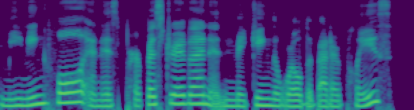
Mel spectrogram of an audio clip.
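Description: In a very clean recording with a silent background, a woman with a Canadian accent uses an ordinary speaking voice, fairly high in pitch, with a dry, close sound and no echo. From Canada, Vancouver. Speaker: podcast host, sustainable fashion consultant. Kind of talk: solo podcast monologue.

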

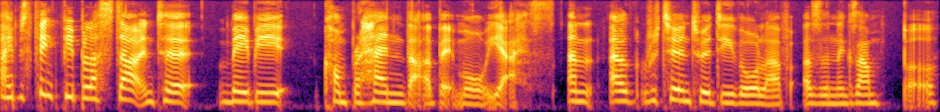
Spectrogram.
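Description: Lively intonation from a woman at medium pitch, moderate pace with hardly any pauses, dry and close with no echo, in a very clean recording with a silent background. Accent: Welsh. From rural Wales. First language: Welsh. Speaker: university lecturer. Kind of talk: interview conversation.

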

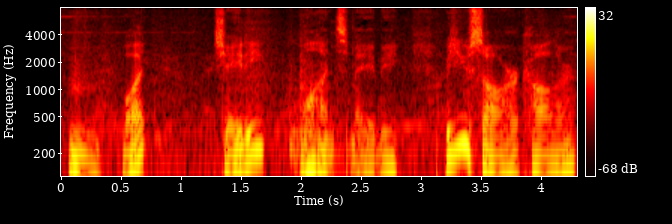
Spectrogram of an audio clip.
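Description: A put-on character voice moves slowly with very wide pitch swings and a slightly mellow tone. Faint music plays in the background. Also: man, low pitch for a man.

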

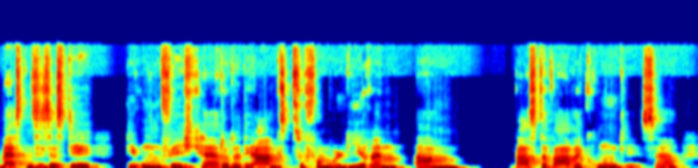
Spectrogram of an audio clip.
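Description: A woman with an Austrian accent, at a fairly slow pace and a very even loudness. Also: medium pitch for a woman, ordinary pitch variation. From Lower Austria. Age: 40s. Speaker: singer, comedian and coach. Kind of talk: interview. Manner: hesitant fillers.

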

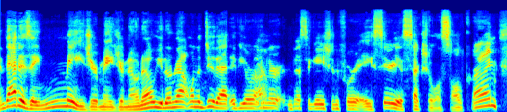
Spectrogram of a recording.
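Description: A man races along at a very fast pace with hardly any pauses, his fairly high voice making very wide pitch swings. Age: 30s. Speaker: wrestling podcast co-host. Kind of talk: casual chat.

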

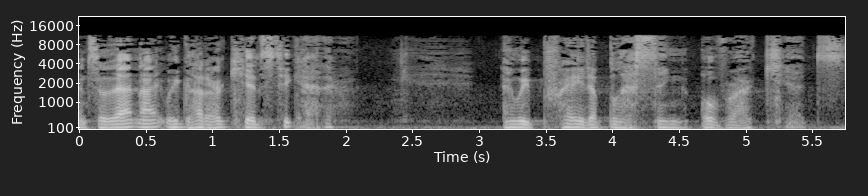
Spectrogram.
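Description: A man with an American accent speaks at medium pitch and a moderate pace, his tone bright and sharp. His intonation is monotone and flat, broken by long, frequent pauses. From US South. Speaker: preacher. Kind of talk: sermon.

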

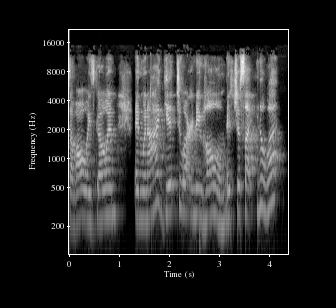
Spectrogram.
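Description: With audible room echo, a woman speaks at a high pitch and a moderate pace, her bright, sharp tone holding very even loudness and ordinary pitch variation. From Alabama. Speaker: podcast host, military spouse. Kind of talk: casual interview.

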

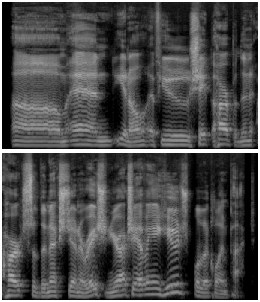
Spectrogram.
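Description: A man with a Canadian accent speaks at a fairly quick pace, with a plain, everyday voice. His pitch is medium, with ordinary pitch variation. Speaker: think tank executive. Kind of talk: interview.

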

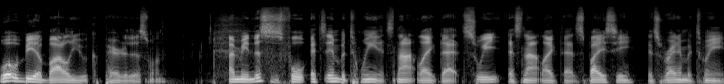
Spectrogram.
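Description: This man has an unremarkable speaking voice, fairly low in pitch with ordinary pitch variation, and he talks at a fairly quick pace. The sound is dry and close with no echo, a very clean recording over a silent background. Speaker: guest, whiskey beginner. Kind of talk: casual chat.

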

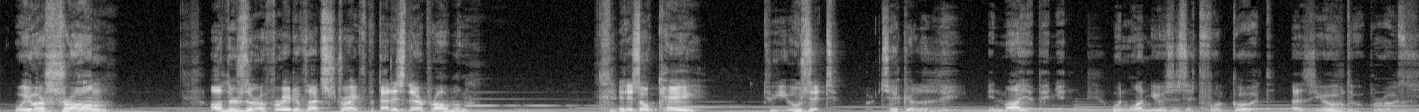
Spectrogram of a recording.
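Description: With clear music in the background, a man puts on a character voice with a very deep, low pitch at a moderate pace. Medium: actual play. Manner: halting, struggles with common tongue; warm, fatherly, calm.

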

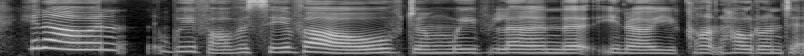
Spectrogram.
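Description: Speaking very fast with an English accent and ordinary pitch variation, a woman comes through a very clean recording with a silent background and a dry, close sound with no echo. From England. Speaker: podcast co-host and tapping coach. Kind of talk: casual chat.

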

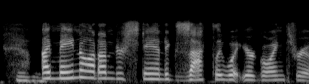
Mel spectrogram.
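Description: A woman speaks with a Canadian accent in a bright, sharp tone and ordinary pitch variation. The sound is dry and close with no echo. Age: 50s. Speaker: dog behaviour consultant and trainer. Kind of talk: podcast interview.

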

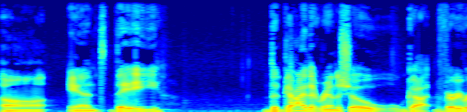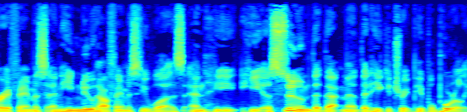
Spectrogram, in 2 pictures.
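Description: Medium in pitch, this man has an unremarkable speaking voice. He talks at a moderate pace with lively intonation. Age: 40s. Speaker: comedy writer and live show host. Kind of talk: casual interview chat.

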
